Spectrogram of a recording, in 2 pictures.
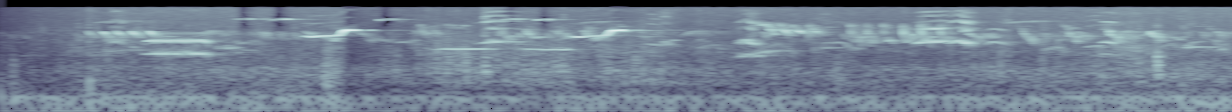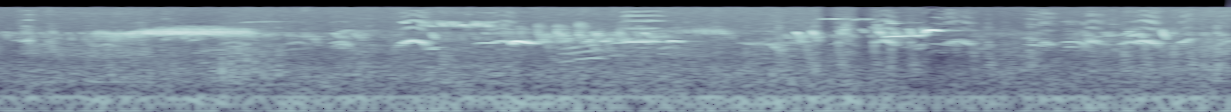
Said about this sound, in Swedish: Intressant läte. Ja, det här är ju talgoxe och grönfink också, men det är det här sakta pratande och djuande som är domherrens läte. Alltså domherren, där var grönfinkens drill, men domherrarna har mycket anspråkslös sång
